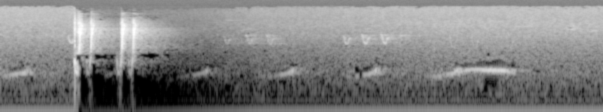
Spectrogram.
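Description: Forest birds calling. Two sharp double cracks come about a second in. Then comes a series of short, low hoots rising in pitch, the last one longer and steady, with faint high chirps.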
